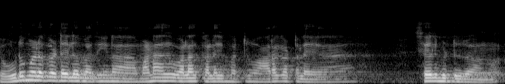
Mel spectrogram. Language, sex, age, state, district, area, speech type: Tamil, male, 30-45, Tamil Nadu, Tiruppur, rural, spontaneous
